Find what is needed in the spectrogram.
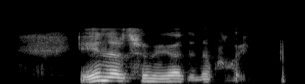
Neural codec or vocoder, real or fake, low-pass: none; real; 5.4 kHz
